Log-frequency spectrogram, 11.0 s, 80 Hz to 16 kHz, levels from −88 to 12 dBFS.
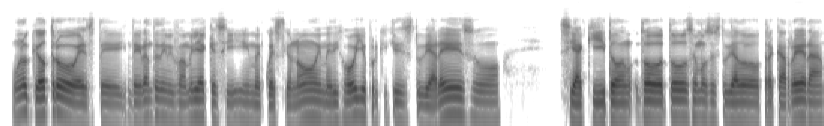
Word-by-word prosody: uno 145 +1 0
que 130 - 0
otro, 135 -4 +5
este, 105 0 -3
integrante 120 +3 -3
de 125 -1 -4
mi 115 - -6
familia 120 +3 -1
que 110 - -5
sí 110 +1 -8
me 105 -2 -4
cuestionó 105 +5 -2
y - - -2
me 110 -1 -3
dijo: 110 +1 -6
"Oye, 125 +1 +2
¿por - - -11
qué 110 - -21
quieres 110 -1 -6
estudiar 100 0 -2
eso? 120 -3 0 0.8
Si 110 - +1
aquí 110 +2 0
todo 110 -1 +2
todo 120 -1 +6
todos 125 -1 +1
hemos 120 -1 -3
estudiado 110 0 +1
otra 110 +1 -4
carrera". 110 +1 +2
115 Hz, 165 wpm, -24 LUFS, 110-120 Hz, 0.8 s, todo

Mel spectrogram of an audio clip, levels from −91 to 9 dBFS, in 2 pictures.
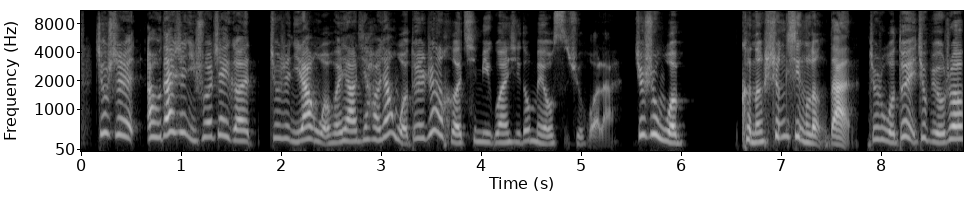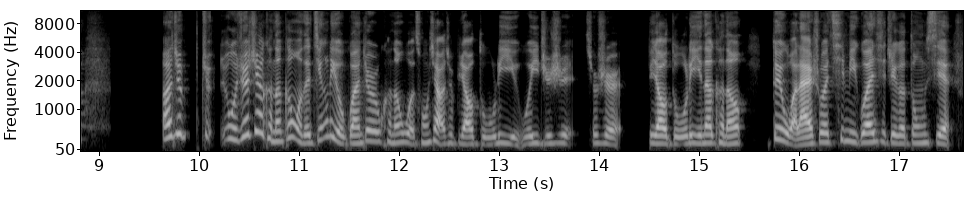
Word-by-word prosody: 就 435 +1 -2
是， 395 -3 +1 0.2
哦， 340 +1 +1
但 400 +5 +7
是 455 - -2
你 310 - -8
说 345 +7 -3
这 375 0 -2
个 250 -4 +1 0.2
就 320 0 -8
是 310 - -7
你 240 -4 -9
让 285 0 +6
我 180 - -2
回 215 +3 -3
想 245 -1 +3
起， 285 - -9
好 280 -2 -3
像 390 +6 +1
我 - - 0
对 310 +1 -5
任 425 +3 -2
何 205 - +1
亲 210 +4 -8
密 225 - -5
关 215 0 -2
系 220 -1 -11
都 245 - -5
没 240 -5 -7
有 180 0 -3
死 - - -7
去 - - -8
活 - - -9
来。 - - -8 0.2
就 390 - 0
是 405 +1 +2
我 205 - +3 0.5
可 280 - -1
能 220 -2 +1
生 360 +8 0
性 355 0 +1
冷 - - 0
淡， - - +8 0.2
就 285 - -6
是 - - -7
我 225 -5 -2
对 355 +8 +2
就 320 - -4
比 235 - -10
如 210 -1 +1
说， 295 +4 +5 0.8
呃， 320 +4 +5
就 415 - +3 0.2
就 - - -7 0.2
我 290 - 0
觉 335 - -1
得 380 - +5
这 455 0 +3
可 - - -4
能 235 - 0
跟 330 - -3
我 275 - 0
的 200 0 0
经 280 +9 -4
历 355 - -1
有 - - +2
关， 195 +2 +2
就 245 - 0
是 235 - -1
可 230 -1 -11
能 205 0 -3
我 195 - -3
从 205 +4 -8
小 210 - +3
就 200 - -11
比 190 - -19
较 170 -1 +4
独 170 -1 -10
立， 185 -2 -5
我 175 +4 -6
一 195 - -3
直 185 0 -5
是， 195 0 -5
就 195 - -11
是 180 -4 -3 0.2
比 195 - -9
较 185 -1 +6
独 175 0 -6
立， 195 0 -1
那 200 +1 +5
可 205 +1 -5
能 185 +2 +2 0.3
对 290 - +3
我 200 - +3
来 170 +3 +10
说 220 +3 -1
亲 235 +5 -6
密 230 - -3
关 215 +1 +5
系 230 - -9
这 205 - -2
个 190 -1 -2
东 200 +1 -8
西， 200 -3 +2
225 Hz, 355 characters per minute, -26 LUFS, 195-305 Hz, 0.8 s, 来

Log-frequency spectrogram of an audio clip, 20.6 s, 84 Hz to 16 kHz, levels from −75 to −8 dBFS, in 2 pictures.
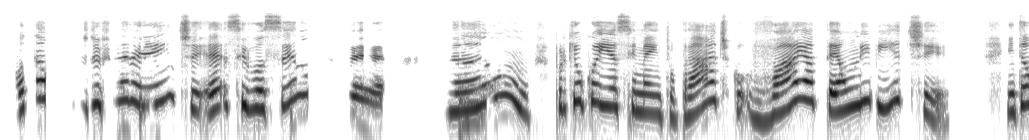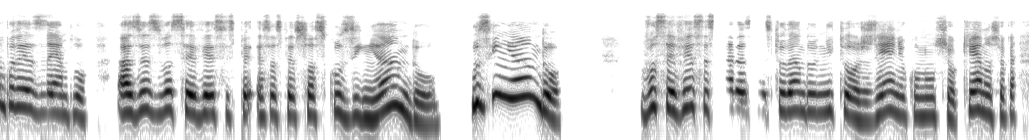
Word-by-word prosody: Totalmente 275 - 0 0.4
diferente, 340 +1 -3
eh, 255 +5 0
se 310 +1 0
você 270 +3 -1
não 455 +2 -3 0.4
tiver 185 -7 -1 0.6
não, 285 - -1 0.2
porque 275 +6 -3
o 360 - 0
conhecimento 260 - -2
prático 240 - -3
vai 225 - 0
até 275 -10 +3
um 280 +4 +1
limite, 345 +1 -3 0.5
então 270 +7 0
por 295 0 -1
exemplo, 230 -7 -1 0.3
as 230 0 +6
vezes 255 -3 -1
você 250 -1 +5
vê 225 +1 +5
esses 220 -2 -1
p 450 +1 -1
essas 205 0 -3
pessoas 215 0 -1
cozinhando, 205 - +1 0.3
cozinhando, 375 - +5 0.8
você 265 +3 +4
vê 255 +4 +1
esses 270 -3 -3
caras - - +1
misturando 245 - 0
nitrogênio 225 -1 0
com 205 +1 -6
não 205 0 -2
sei 195 -2 -3
o - - -12
quê, 255 +7 +3
não 225 -2 0
sei 210 +2 -4
o - - -13
quê, 215 - -4
255 Hz, 130 wpm, -23 LUFS, 220-310 Hz, 0.8 s, as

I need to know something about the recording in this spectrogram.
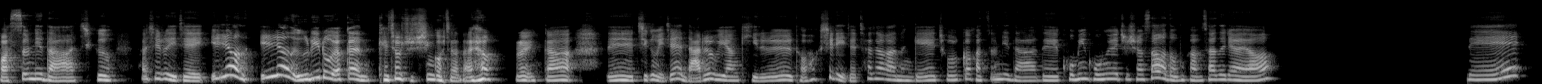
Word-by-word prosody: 맞습니다. 165 -2 +2
지금 195 +4 0 0.3
사실은 255 -4 -2
이제 180 -4 +3
1 330 - 0
년 410 -1 +4
1 350 +3 +3
년 410 -3 +5
의리로 245 +7 +4
약간 225 -5 +3
계셔 225 +4 +4
주신 225 +2 +1
거잖아요. 200 +6 +4
그러니까 190 +1 +1 0.3
네. 190 +1 +2
지금 205 +2 -3
이제 235 +9 -2
나를 245 +3 0
위한 185 -3 -1
길을 180 +3 -3
더 190 - -8
확실히 230 -2 -5
이제 155 -2 -7
찾아가는 215 -7 -4
게 185 +2 -4
좋을 205 +1 -7
것 245 - -5
같습니다. 195 -4 -5
네. 185 -1 -3
고민 230 +5 -2
공유해 245 +1 -2
주셔서 235 +5 -2
너무 195 +1 -4
감사드려요. 205 +4 -2 1.9
네. 240 - -3
205 Hz, 295 characters per minute, -21 LUFS, 185-240 Hz, 1.9 s, 년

